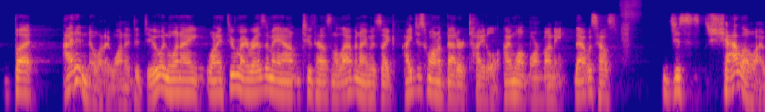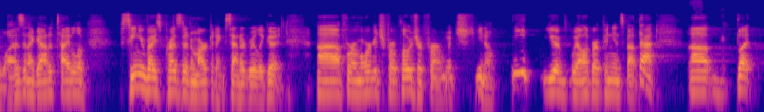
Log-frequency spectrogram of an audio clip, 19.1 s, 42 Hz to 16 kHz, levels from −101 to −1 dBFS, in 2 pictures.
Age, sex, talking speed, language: 40-59, male, 230 wpm, English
